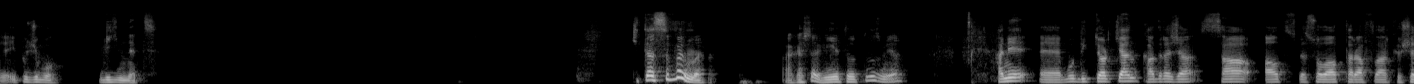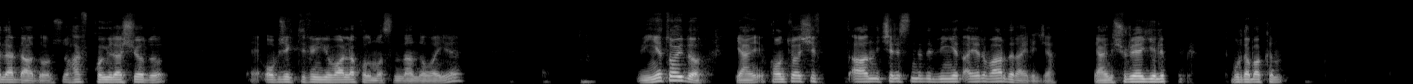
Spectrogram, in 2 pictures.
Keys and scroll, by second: 23.7 ctrl+shift+a.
